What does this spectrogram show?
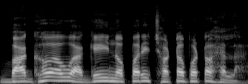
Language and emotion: Odia, neutral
